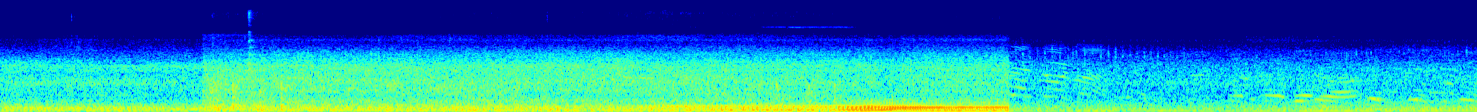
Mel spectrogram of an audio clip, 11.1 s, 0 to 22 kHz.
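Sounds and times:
car driving past: 0:04.2 - 0:07.6.

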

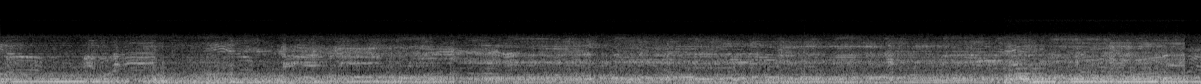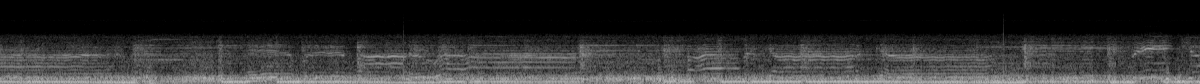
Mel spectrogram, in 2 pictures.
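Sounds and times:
car driving drone: 0:00.0 - 0:24.0
rock music with singing: 0:00.0 - 0:24.0.

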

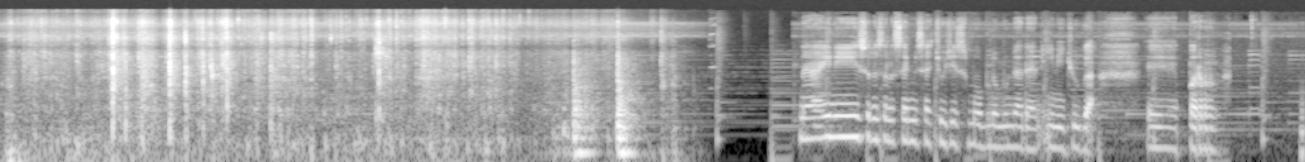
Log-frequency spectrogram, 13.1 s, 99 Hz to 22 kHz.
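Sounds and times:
plastic racks clattering: 0:00.0 - 0:06.8.

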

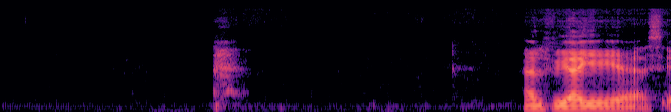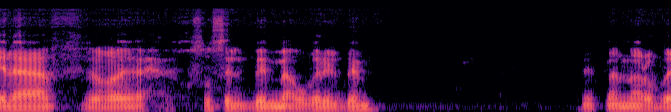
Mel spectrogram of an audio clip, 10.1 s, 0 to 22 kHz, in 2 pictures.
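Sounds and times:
man's throat noise: 0:01.6 - 0:02.0.

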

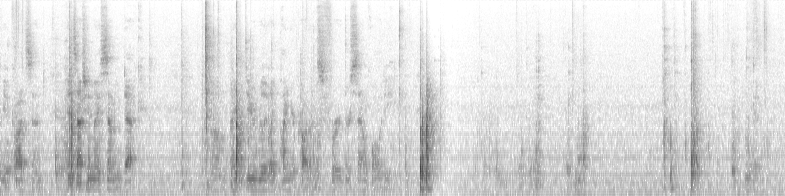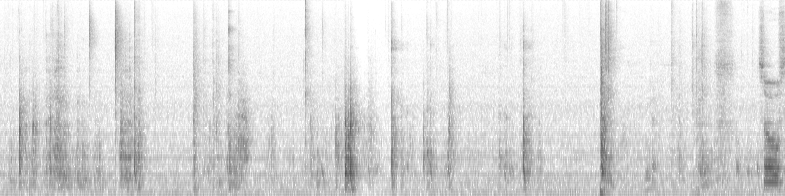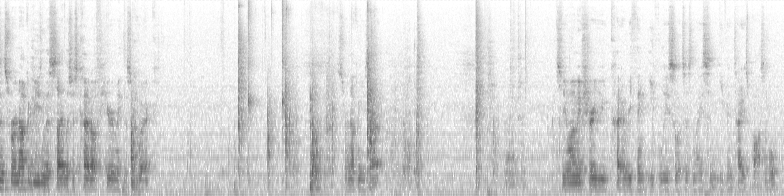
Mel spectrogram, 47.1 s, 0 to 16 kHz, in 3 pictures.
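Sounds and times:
wires rustling: 0:00.0 - 0:43.2.

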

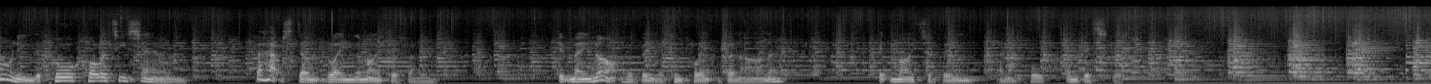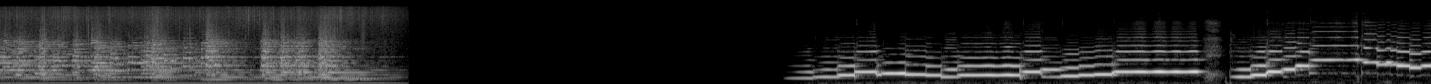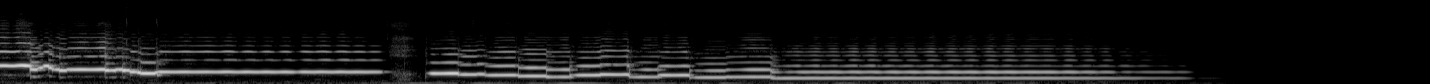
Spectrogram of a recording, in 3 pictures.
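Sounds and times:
flute melody: 0:00.0 - 0:18.4, 0:22.2 - 0:40.6.

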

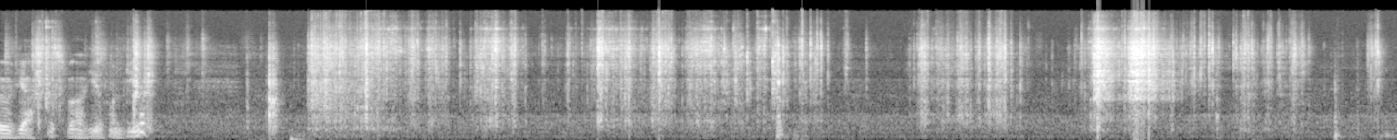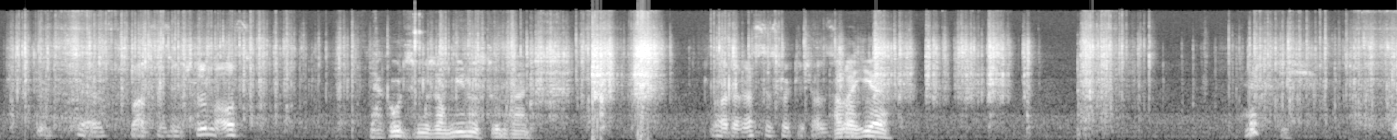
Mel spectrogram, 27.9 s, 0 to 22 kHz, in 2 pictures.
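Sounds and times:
plastic bags crinkling: 0:03.0 - 0:27.9
plastic bricks clattering: 0:03.1 - 0:08.3, 0:09.1 - 0:27.9.

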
